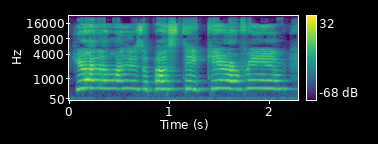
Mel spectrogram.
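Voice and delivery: high, mocking sing-song whine of the godmother; high mocking impression of an accusing relative. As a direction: mimic her nagging in a high whiny voice. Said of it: "She's like".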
